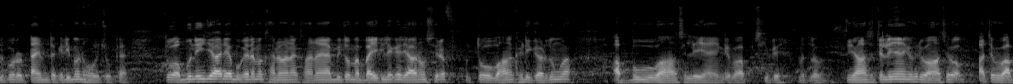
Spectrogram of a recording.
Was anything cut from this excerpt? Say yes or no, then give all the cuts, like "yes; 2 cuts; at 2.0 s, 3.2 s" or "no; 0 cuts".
no; 0 cuts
